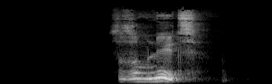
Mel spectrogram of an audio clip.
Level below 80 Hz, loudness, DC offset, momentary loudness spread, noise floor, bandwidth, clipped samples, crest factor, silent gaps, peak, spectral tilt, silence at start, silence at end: -74 dBFS; -17 LUFS; under 0.1%; 15 LU; under -90 dBFS; 15 kHz; under 0.1%; 18 dB; none; -4 dBFS; -2.5 dB/octave; 1.1 s; 0.75 s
